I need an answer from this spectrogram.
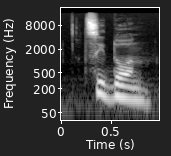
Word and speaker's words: Сидон: находятся развалины древнего sedona сидон так на священном писании произносится этот город согласно мо советской огласовки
